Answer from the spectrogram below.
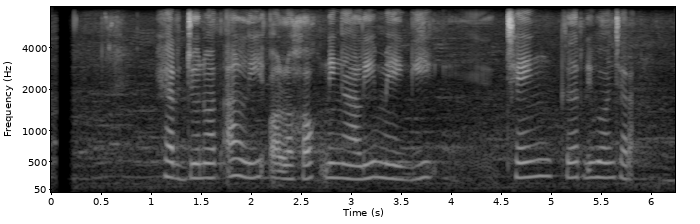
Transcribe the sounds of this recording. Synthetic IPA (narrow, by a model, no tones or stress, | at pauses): hɛrd͡ʒunɔt̪a̰liʔɔ̰lɔhɔk̚niŋalimɛɡi | t͡ʃɛŋkɨrdibwawaɲt͡ʃaɾa̰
